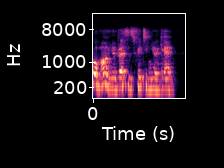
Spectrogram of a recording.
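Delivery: ordinary delivery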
